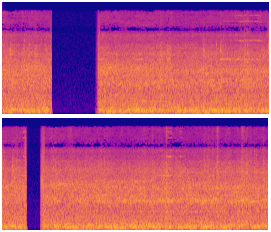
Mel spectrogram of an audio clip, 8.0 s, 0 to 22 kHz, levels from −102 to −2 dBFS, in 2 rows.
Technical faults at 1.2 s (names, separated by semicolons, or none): cable pulled and plugged in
